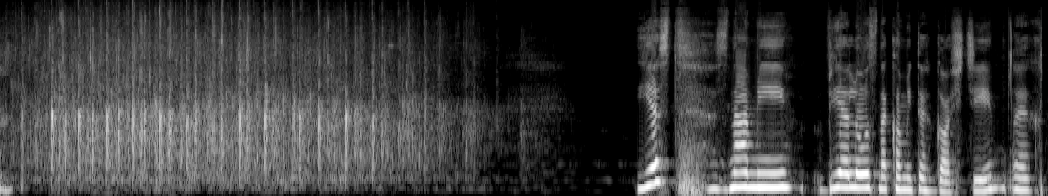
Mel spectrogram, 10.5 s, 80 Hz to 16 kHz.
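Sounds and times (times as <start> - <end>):
audience applause at an event thanking its sponsors: 0.0 - 5.4
speech: 6.4 - 10.4.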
